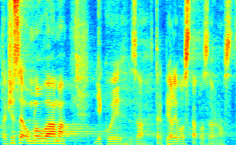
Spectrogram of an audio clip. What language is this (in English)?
Czech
